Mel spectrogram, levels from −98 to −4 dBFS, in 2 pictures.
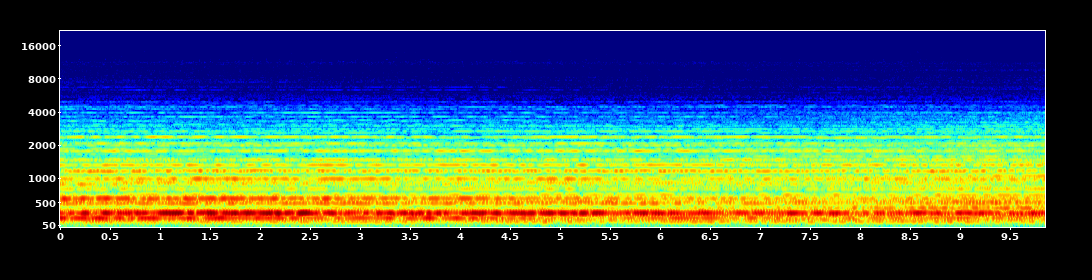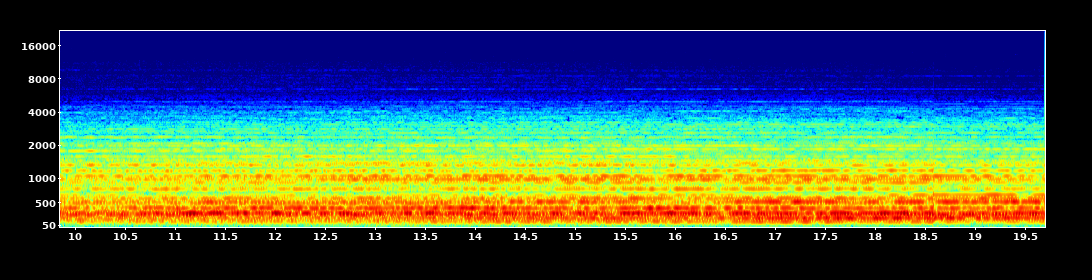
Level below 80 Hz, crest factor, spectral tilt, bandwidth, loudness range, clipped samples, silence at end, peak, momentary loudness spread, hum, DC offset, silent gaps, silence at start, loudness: -56 dBFS; 12 dB; -11.5 dB/octave; 3.8 kHz; 5 LU; under 0.1%; 0 s; 0 dBFS; 7 LU; none; under 0.1%; none; 0 s; -14 LUFS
